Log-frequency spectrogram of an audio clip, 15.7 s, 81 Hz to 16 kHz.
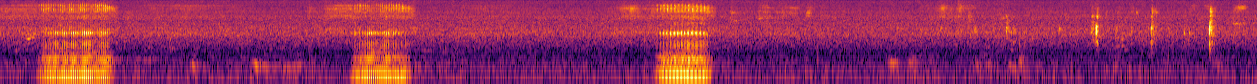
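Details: Pug dog snoring beside a burning candle: three deep, rattling snores about 4 seconds apart (around 15 breaths a minute) with faint crackling in the background; snoring.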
